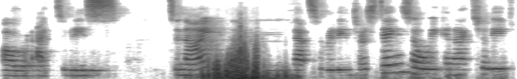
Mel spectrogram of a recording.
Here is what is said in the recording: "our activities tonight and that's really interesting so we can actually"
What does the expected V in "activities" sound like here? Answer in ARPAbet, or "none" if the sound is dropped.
V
